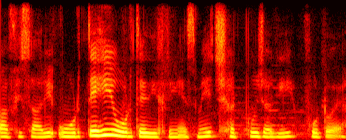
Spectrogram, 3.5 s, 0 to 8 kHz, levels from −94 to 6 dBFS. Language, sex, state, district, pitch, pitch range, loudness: Hindi, female, Delhi, New Delhi, 220 Hz, 215-230 Hz, -17 LUFS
